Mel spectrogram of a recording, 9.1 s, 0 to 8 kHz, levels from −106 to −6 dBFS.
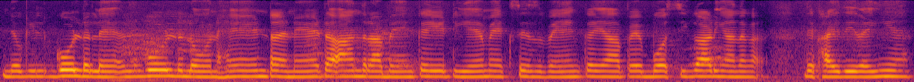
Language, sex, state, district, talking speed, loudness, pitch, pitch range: Hindi, female, Chhattisgarh, Kabirdham, 170 wpm, -30 LUFS, 205 Hz, 200-210 Hz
